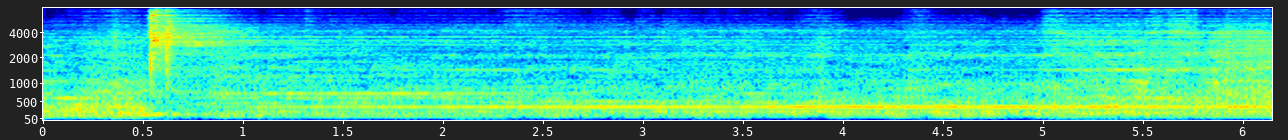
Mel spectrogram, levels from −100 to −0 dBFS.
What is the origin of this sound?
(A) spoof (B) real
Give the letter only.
A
